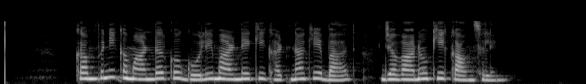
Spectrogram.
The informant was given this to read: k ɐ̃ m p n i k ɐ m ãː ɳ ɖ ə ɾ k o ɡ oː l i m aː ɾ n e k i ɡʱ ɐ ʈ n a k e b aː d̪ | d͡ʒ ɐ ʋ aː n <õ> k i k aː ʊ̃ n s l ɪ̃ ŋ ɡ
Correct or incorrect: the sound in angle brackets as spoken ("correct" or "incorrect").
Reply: correct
